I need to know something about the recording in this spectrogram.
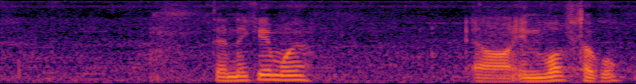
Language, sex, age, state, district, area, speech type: Assamese, male, 18-30, Assam, Kamrup Metropolitan, urban, spontaneous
